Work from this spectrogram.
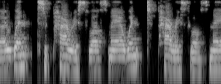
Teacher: We actually kind of make a long T.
